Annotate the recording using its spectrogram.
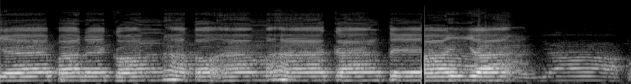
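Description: Men chant together in a loud, steady drone.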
